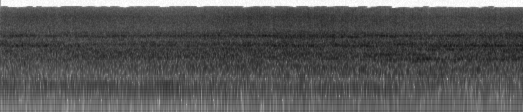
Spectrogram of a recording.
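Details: Engine with a recurring slow oil leak, owner suspects cold weather: loud, constant hissing whine with a faint steady high tone from the engine bay, source not found.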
